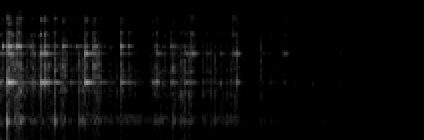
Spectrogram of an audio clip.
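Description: Glassware clinking and ringing in a quick flurry of strikes that dies away about a second and a half in.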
